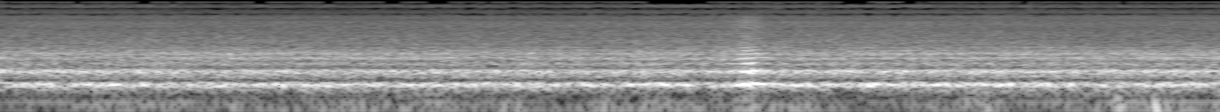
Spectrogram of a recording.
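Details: Huge honey bee swarm arriving, a steady, dense droning hum with layered low tones that holds evenly throughout, and one brief louder buzz swelling near the five-second mark as a bee passes close.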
